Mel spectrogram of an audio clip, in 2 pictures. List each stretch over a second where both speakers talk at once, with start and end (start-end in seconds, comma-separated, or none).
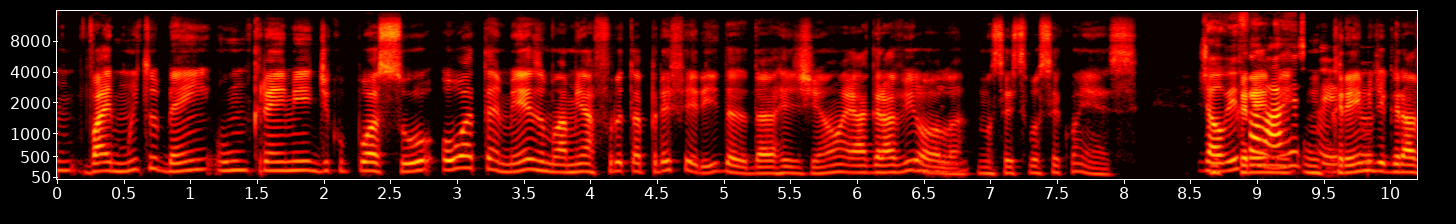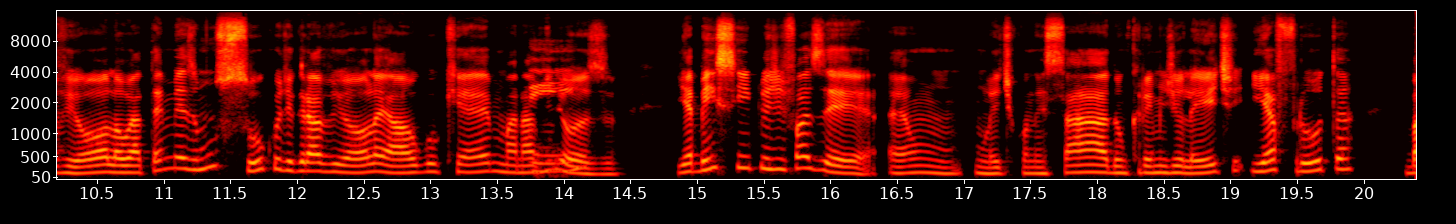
8.6-9.9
